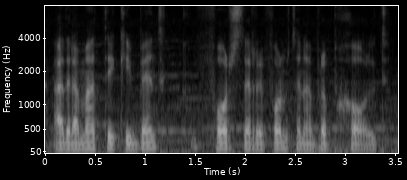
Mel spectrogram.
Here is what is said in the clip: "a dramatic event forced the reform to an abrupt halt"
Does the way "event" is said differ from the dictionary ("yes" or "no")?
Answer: yes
